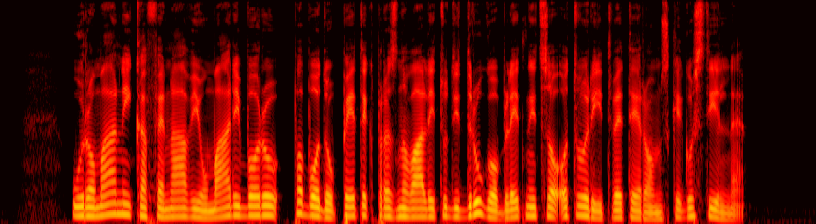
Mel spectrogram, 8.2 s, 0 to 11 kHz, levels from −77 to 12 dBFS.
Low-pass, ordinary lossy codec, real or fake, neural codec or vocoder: none; none; real; none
